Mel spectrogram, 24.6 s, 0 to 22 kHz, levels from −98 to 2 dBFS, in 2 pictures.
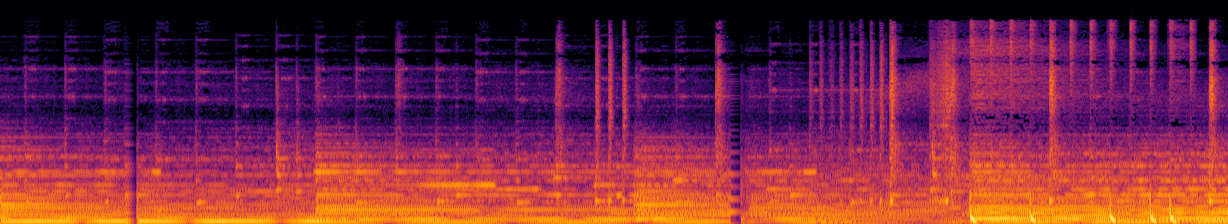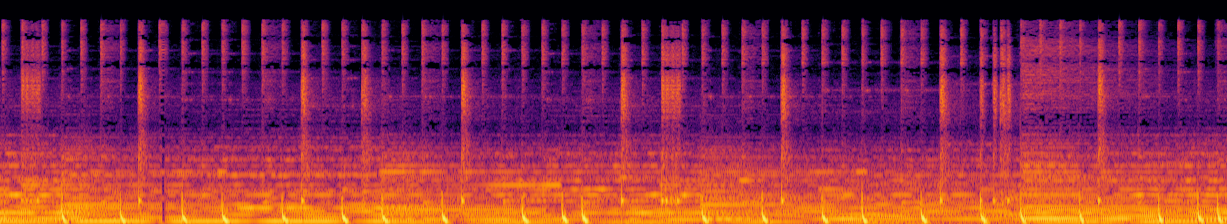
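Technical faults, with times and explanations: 1.26–1.38 s and 7.30–7.45 s, call audio freeze: likely held-up packets emptied the jitter buffer, so the last sound was stretched for 110 and 140 ms, then resumed without loss.
13.89–13.93 s, short stall from a late packet: one packet arrived late, so the receiver held the last sound about 30 ms, giving a brief hold with a slight buzz or dip, nothing missing.
20.91–24.47 s, jitter buffer speed-up: surplus buffered audio was trimmed by cutting short pitch-period pieces, roughly 50 ms in all, running about 1% faster at unchanged pitch.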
